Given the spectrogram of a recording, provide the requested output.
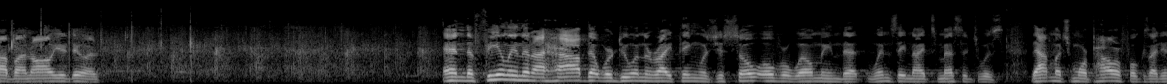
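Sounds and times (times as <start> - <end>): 
speech: 0.0 - 1.4, 4.4 - 11.6
clapping: 0.0 - 4.8.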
